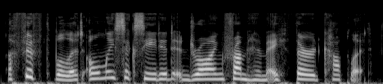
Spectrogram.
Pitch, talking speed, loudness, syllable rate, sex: 235 Hz, 190 wpm, -18 LUFS, 5.0 syllables/s, female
